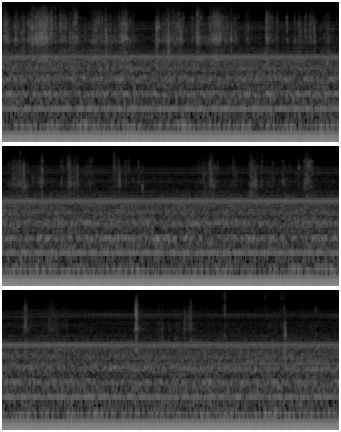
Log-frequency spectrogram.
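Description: Aluminium foil crinkling as hands fold and press it into a package, busiest in the first second or so and then in scattered small crackles, over a steady low hum.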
